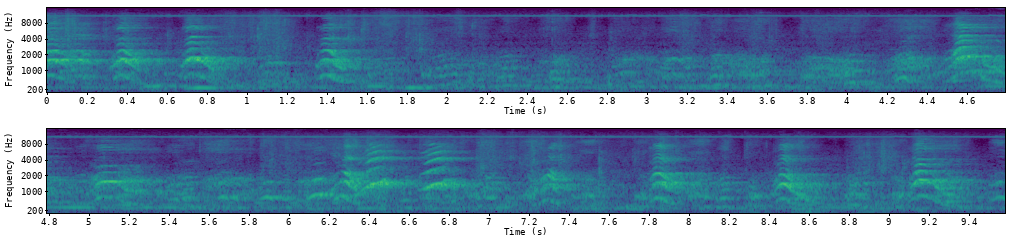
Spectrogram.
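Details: Nine Bernese Mountain Dog puppies in their second week of life whine and squeal in a litter, high wavering cries rising and falling, several voices overlapping in quick succession with brief pauses.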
